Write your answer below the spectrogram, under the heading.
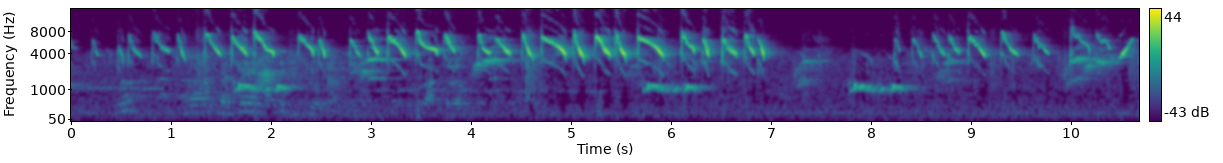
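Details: White-eye (pleci) song played as a lure to get a pleci to start singing: rapid series of high, sharply swept chirps in bursts, with a low, steady hum-like tone recurring under the chirping.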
